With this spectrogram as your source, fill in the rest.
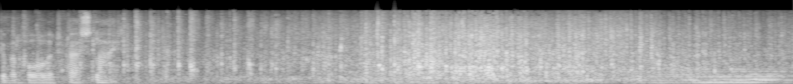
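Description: A horse's hooves clop on a road.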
